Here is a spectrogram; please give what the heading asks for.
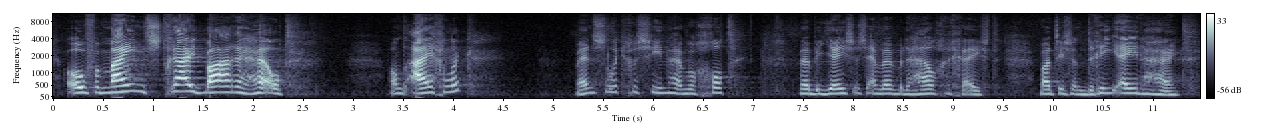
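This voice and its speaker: High-voiced man preaching in a reverberant hall. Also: pushed and bright. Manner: dramatic preaching, acting out cries. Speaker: pastor. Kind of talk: sermon. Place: church hall. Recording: long reverb of a church hall.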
